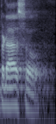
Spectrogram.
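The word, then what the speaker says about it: brazo: बी ये तो बे की आवाज़ दे रहा है। आर और ए ये एडे की और अलिफ की आवाज़ देगा बड़ा, बड़ा। और जेड और ओ, जेड सीन की आवाज़ देता है और जब ओ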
